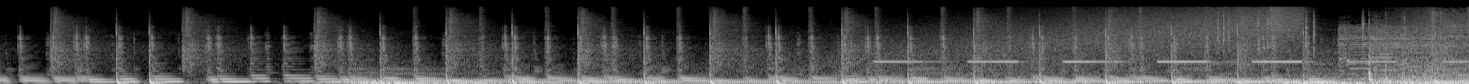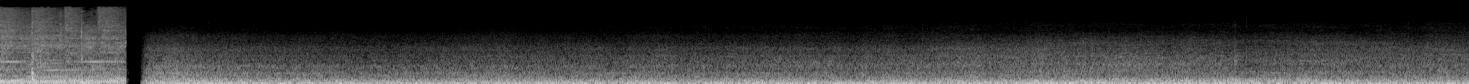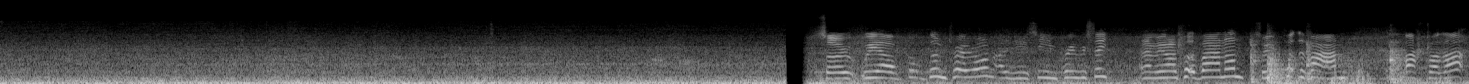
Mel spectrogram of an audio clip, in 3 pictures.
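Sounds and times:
tyre and road noise: 0.0 - 44.0
lorry engine drone: 1.6 - 34.4.

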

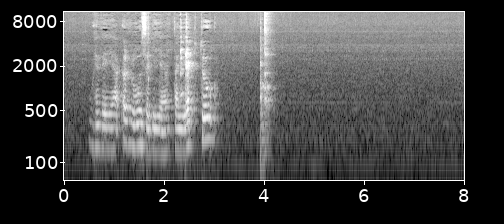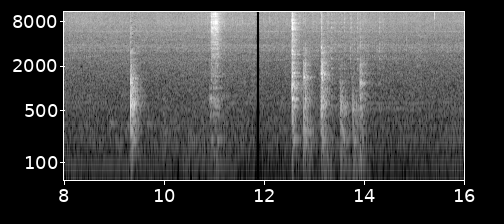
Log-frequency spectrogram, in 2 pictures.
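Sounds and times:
ladle knocking on plate: 9.3 - 9.6, 12.6 - 14.0.

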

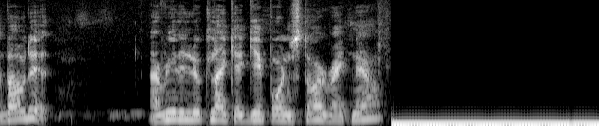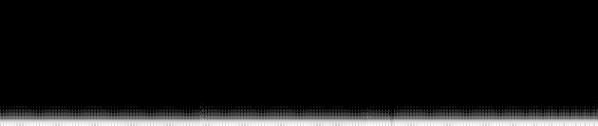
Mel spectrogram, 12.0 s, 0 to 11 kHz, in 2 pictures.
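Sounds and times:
deep electronic hum: 3.9 - 11.9.

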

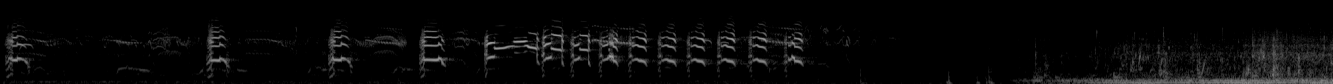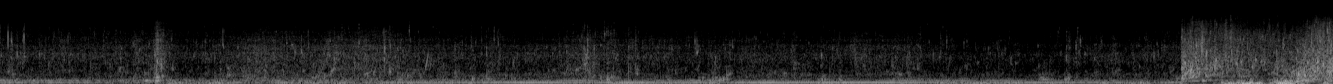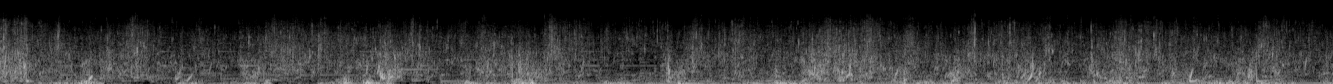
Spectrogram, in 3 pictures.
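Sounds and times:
bird calls: 0.0 - 9.1
low hum: 10.4 - 39.9
wind and water hiss: 25.1 - 39.9.

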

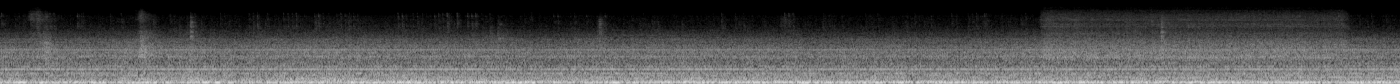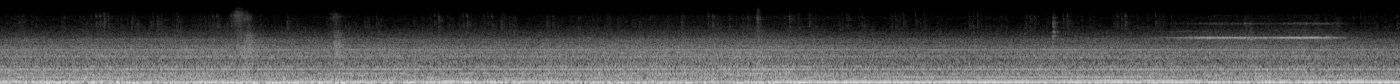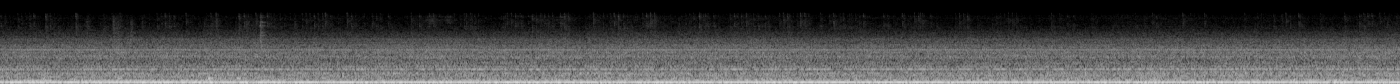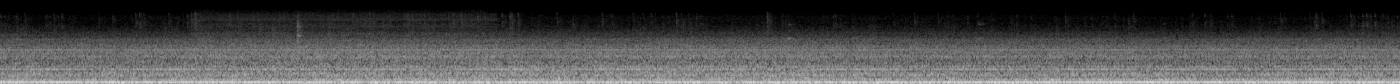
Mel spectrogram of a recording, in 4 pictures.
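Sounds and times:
electric train hum and rumble: 0.0 - 56.0
whining tones: 10.5 - 13.5, 43.9 - 47.0.

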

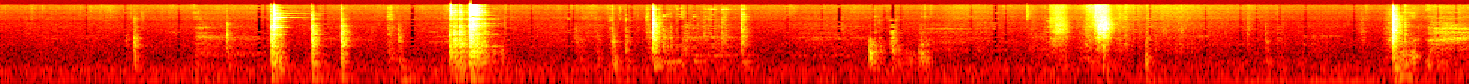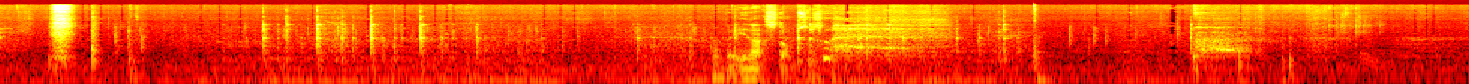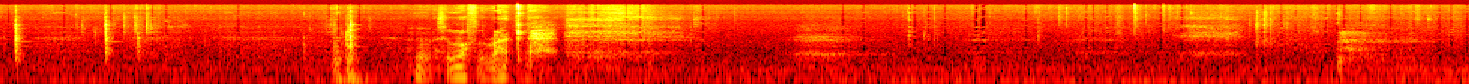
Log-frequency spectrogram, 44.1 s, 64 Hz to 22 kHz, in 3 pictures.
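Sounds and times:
metal tools clinking on metal: 2.7 - 3.2, 4.5 - 5.1.

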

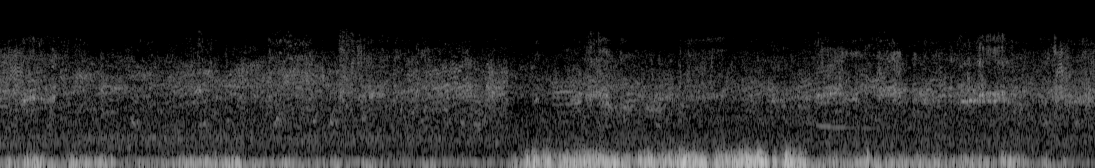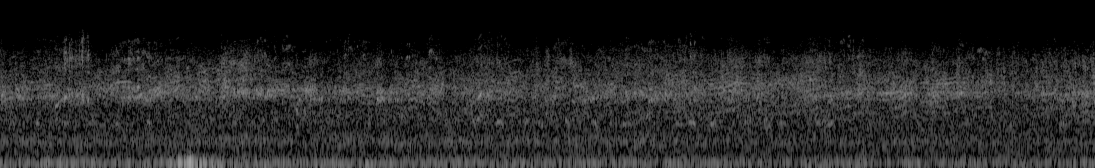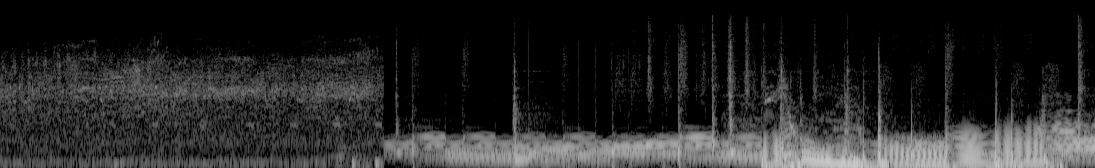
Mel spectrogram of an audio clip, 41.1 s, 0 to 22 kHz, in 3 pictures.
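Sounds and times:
flying foxes squeaking: 0.0 - 32.3
low rumble: 36.8 - 41.0.

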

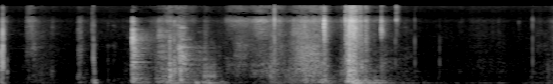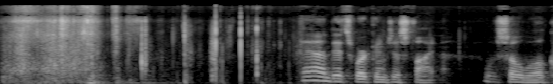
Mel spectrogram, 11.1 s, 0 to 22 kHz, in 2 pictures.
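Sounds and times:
rustling and shuffling: 0.0 - 8.7.

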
